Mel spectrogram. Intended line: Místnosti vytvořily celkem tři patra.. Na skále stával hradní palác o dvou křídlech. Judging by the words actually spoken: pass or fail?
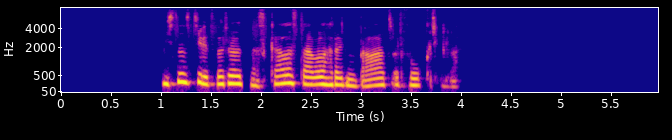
fail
